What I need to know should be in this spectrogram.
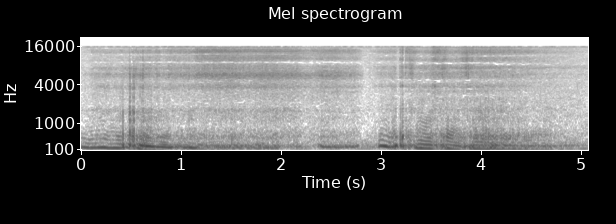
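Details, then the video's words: Alli, a worn-out puppy sleeping deeply indoors after a fun day, twisted up and twitching; loud rough snores come in wheezy, rattling pulses, the second around three seconds in, with faint background noise. "Funny Loud Snoring Zombie Alli Dog"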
